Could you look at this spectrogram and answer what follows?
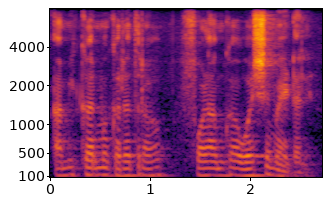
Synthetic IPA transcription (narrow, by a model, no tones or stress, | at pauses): amiːkəɾməkəɾət̪ɾaɦə | fəɭamkaʋəɕemaɦiʈale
